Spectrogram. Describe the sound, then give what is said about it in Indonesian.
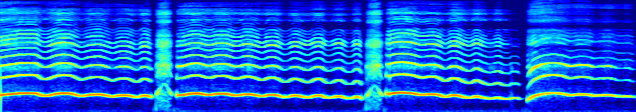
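A child cries loudly in long, sustained, wavering wails, each broken by a sharp gasping breath, with four drawn-out sobs in a row. “Anak hebat kalau menangis tidak pakai lama. Ayo, sudah nangisnya.”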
